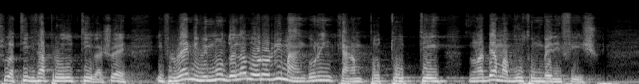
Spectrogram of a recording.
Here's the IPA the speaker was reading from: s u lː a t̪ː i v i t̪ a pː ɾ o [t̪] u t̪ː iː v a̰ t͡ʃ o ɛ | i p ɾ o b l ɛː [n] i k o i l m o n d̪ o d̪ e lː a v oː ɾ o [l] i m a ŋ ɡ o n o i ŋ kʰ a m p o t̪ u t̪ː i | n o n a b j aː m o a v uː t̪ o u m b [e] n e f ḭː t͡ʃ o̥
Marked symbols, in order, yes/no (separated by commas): no, no, no, yes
